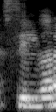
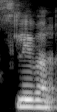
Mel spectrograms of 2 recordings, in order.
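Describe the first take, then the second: First: "Silver" with the l after the i, SIL-ver; "Silver", the mix-up to avoid, l second; wrong word contrast. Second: "sliver" with the l right after the s, SLI-ver; "sliver", the right one, s-l together up front; correct pronunciation. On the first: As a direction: say "Silver" as the ordinary metal word. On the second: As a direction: stress the sl cluster at the start of "sliver". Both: Shown as a demonstration. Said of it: "Silver അല്ല".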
